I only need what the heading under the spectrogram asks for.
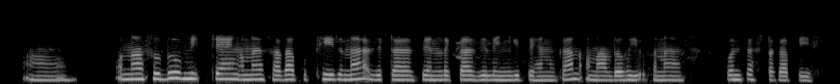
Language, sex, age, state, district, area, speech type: Santali, female, 18-30, West Bengal, Uttar Dinajpur, rural, conversation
